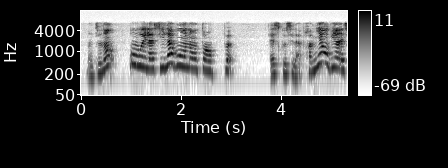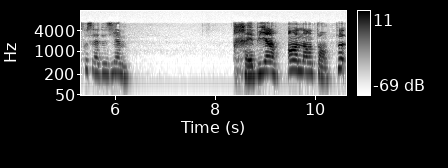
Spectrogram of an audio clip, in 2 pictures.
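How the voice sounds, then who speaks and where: A woman teacher giving a slow phonics lesson to young children, sounding out syllables and praising them. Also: on the high side, fairly bright tone. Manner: slow, clearly syllabled, encouraging teacher talk. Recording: dull lo-fi recording.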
